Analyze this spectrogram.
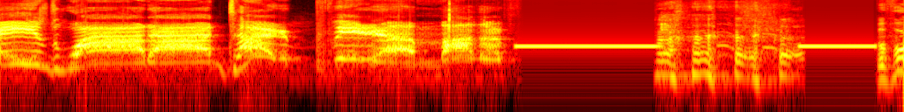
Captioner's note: spluttering; laughing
